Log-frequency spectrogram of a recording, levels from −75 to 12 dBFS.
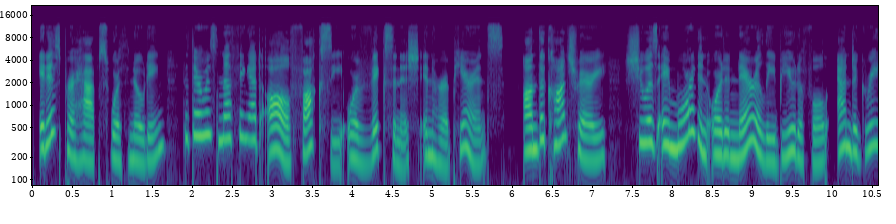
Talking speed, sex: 170 wpm, female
